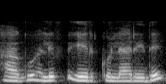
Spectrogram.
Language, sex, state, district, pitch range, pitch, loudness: Kannada, male, Karnataka, Bidar, 170-190 Hz, 175 Hz, -14 LUFS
